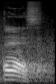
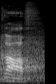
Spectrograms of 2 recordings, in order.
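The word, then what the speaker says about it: ق: My dear students, you know that this is Qaf. This is Qaf. Now I am giving double J under the Qaf. This is Qaf, not Kaf.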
